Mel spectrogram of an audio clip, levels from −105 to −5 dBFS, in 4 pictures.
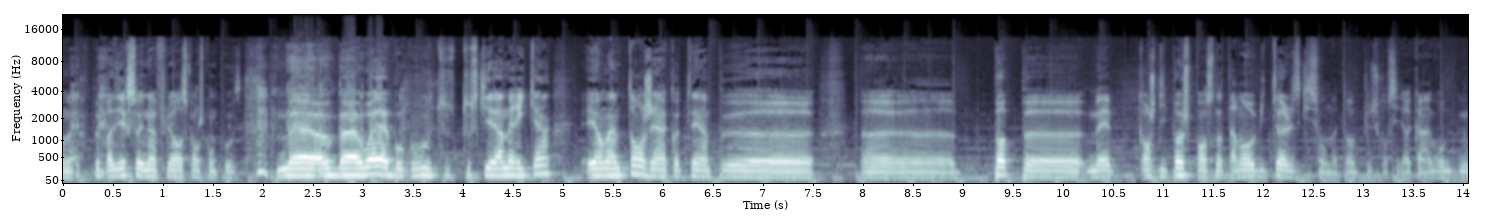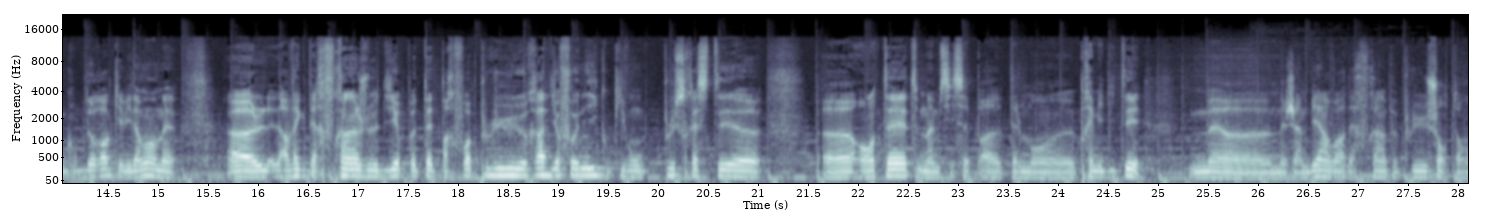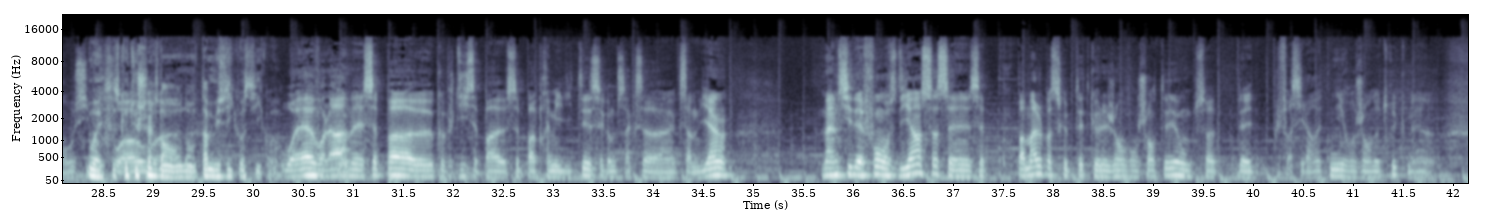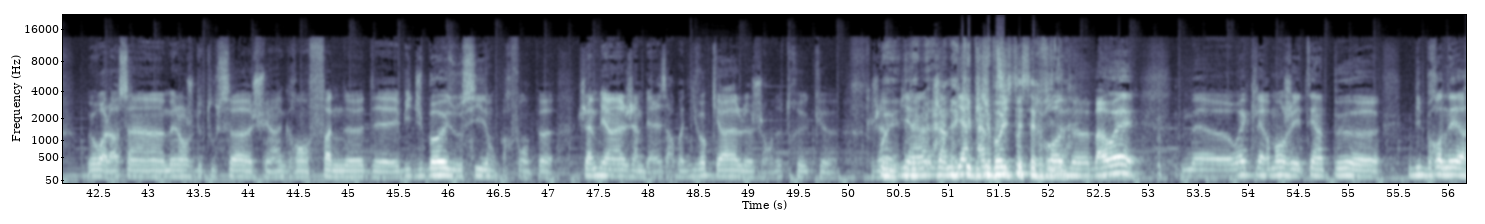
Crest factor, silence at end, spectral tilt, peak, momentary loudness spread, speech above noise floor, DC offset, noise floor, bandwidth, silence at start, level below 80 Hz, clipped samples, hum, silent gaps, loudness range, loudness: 18 dB; 0 s; -6 dB/octave; 0 dBFS; 16 LU; 20 dB; under 0.1%; -38 dBFS; 14 kHz; 0 s; -44 dBFS; under 0.1%; none; none; 13 LU; -18 LUFS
